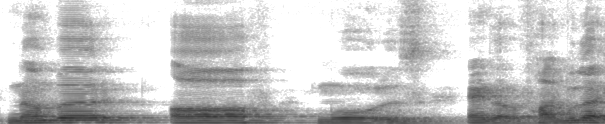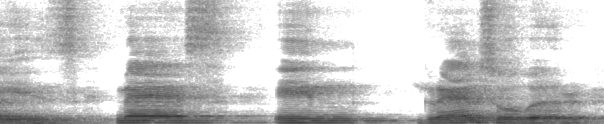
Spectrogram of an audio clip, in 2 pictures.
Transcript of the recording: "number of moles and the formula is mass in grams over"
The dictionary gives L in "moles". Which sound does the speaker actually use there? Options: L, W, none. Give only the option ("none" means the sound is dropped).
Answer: L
